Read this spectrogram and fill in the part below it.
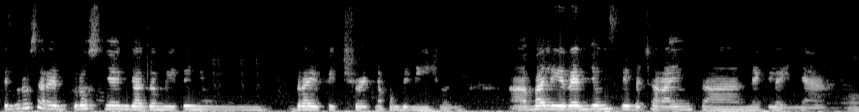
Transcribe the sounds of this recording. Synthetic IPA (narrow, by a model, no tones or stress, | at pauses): sɪɡuːɾosɐɾɛd̪̚kɾost̪̚ɲajŋɡaːɡɐmiːt̪ɪnjʊŋ | d̪ɾajvpik̪t͡ʃɔɹt̪̚nɐkombɪnɛjʃonʔabaːliɾɛd̪̚jʊŋsɾibɐt̪t͡ʃɐkajʊŋsɐnɛklajnɲa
